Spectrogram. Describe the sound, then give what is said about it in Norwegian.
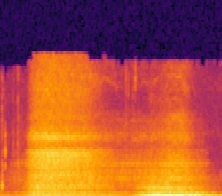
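A slow breath drawn in through the nose, then let out through the mouth during a guided hypnosis relaxation: a soft, airy, hissing inhale followed by a louder, lower, breathy exhale, heard alone without talk. “Vi puster inn gjennom nesen, ut gjennom munnen.”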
